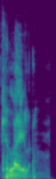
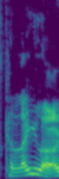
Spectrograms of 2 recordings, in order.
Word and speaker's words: Kelela: Somehow you managed to pronounce Sanguisugabogg fine, but you mispronounced Kelela. – Oh, it's Kelela.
